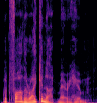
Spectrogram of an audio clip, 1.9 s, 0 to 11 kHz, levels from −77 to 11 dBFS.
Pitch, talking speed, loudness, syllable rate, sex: 140 Hz, 185 wpm, -16 LUFS, 5.2 syllables/s, male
